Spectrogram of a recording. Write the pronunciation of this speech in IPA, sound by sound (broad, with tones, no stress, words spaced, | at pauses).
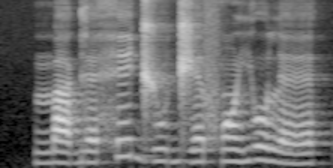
ma˧ɡɛ˧ he˦d͡ʒu˧d͡ʒɛ˧fɔ̃˧ jo˦lɛ˧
